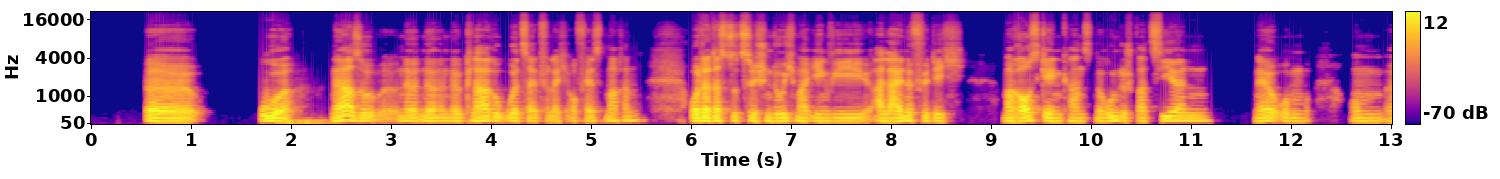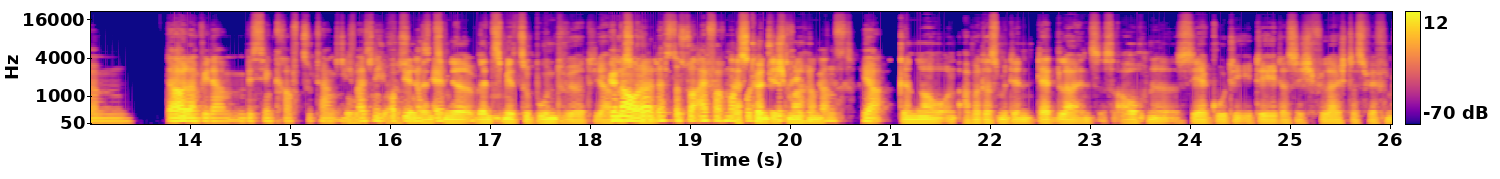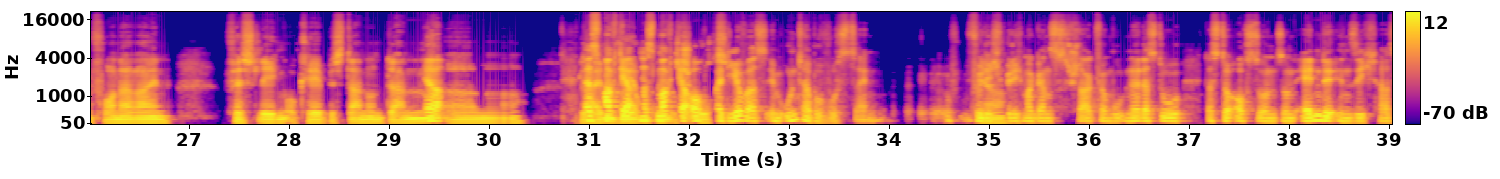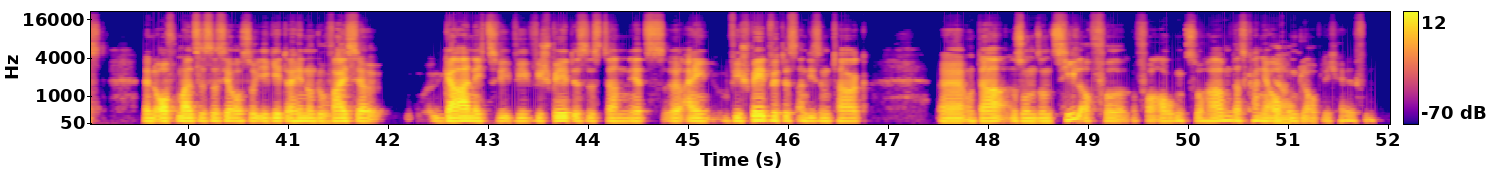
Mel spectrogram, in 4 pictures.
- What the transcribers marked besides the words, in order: other background noise; in English: "Deadlines"; drawn out: "äh"
- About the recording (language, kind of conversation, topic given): German, advice, Was kann ich tun, wenn mich die Urlaubs- und Feiertagsplanung mit Freunden stresst?
- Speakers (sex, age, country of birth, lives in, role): male, 30-34, Germany, Germany, advisor; male, 55-59, Germany, Germany, user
